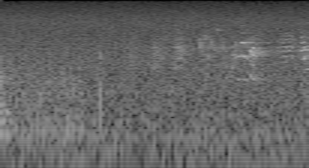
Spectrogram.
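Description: A pause in a recorded phone call: steady background hiss, with a few faint, short high chirps about one and a half seconds in.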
